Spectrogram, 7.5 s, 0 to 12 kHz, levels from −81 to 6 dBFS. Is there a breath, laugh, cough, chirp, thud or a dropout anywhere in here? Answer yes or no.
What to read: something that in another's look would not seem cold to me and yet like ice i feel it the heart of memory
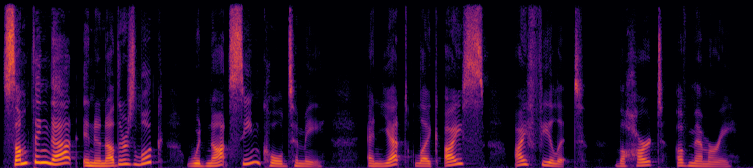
no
